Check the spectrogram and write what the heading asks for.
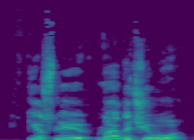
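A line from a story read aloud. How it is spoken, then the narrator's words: Brave squeak. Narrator (Russian): храбро пропищал он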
